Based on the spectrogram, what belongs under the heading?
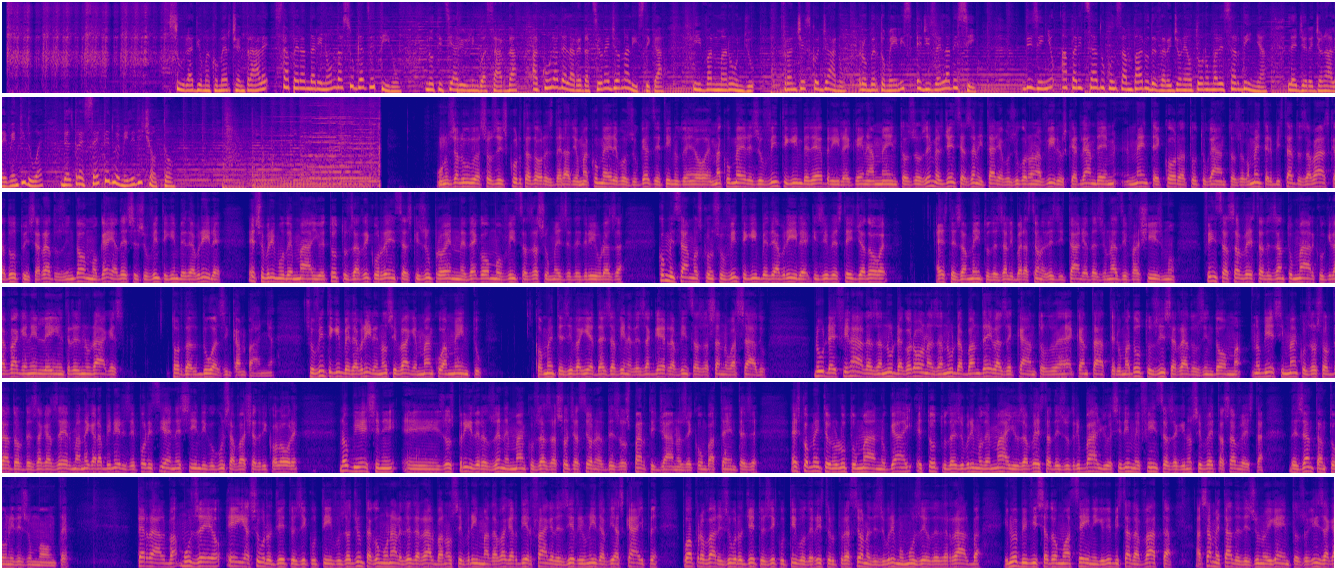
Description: Notiziario in lingua sarda con la consulenza di esperti. Le principali notizie nazionali e nel dettaglio quelle regionali con particolare riferimento all’attività socio economica e culturale della nostra isola con un occhio particolare al mondo dei giovani.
